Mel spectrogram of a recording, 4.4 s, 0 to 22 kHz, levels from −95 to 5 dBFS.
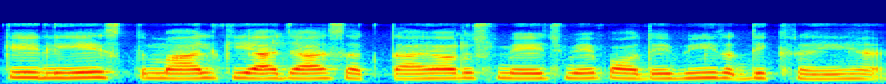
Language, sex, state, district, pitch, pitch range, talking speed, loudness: Hindi, female, Chandigarh, Chandigarh, 205 Hz, 200-215 Hz, 215 wpm, -17 LUFS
